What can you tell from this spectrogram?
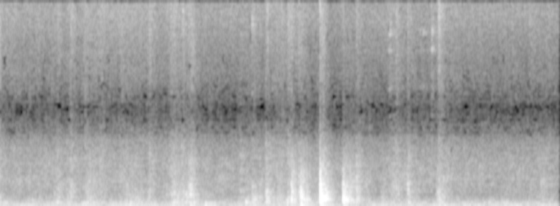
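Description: Clatter and crinkle of a foil-lined metal baking pan with a wire rack being handled on the stovetop, a run of knocks with the sharpest one about four seconds in, over a steady low hum.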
